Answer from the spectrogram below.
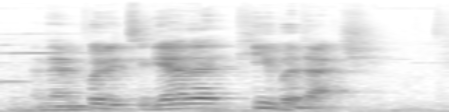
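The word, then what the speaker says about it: kiba dachi: it together kiba daci sometimes the pronunciation involves adding a little bit of an e sound at the end kibadachi okay and sometimes it's just a little bit shortened keep a dash like this so let's try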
